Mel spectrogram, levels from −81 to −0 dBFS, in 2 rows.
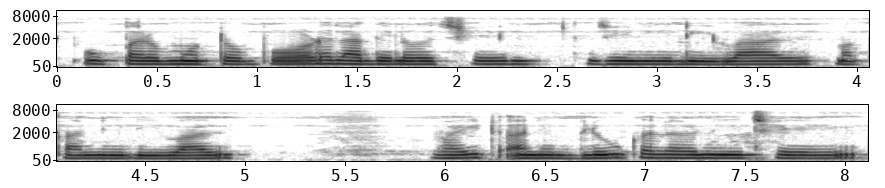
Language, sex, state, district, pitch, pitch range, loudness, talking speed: Gujarati, female, Gujarat, Valsad, 185 Hz, 180-190 Hz, -14 LUFS, 110 wpm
